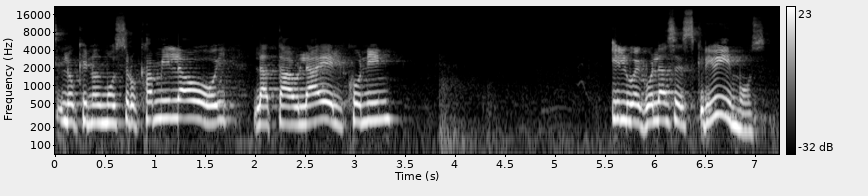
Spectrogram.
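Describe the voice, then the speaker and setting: A woman teaching a literacy training workshop, explaining slowly and stretching out the sounds of words. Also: high voice, darkish tone. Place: training room.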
